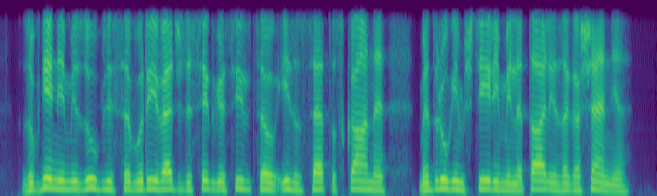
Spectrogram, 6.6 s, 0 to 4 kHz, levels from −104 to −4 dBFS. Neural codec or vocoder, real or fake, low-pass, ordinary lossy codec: codec, 16 kHz, 2 kbps, X-Codec, HuBERT features, trained on LibriSpeech; fake; 3.6 kHz; none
